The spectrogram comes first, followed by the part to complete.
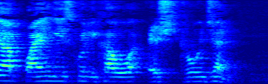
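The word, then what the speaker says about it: oestrogen: कुछ बुक्स में आप पाएंगे इसको लिखा हुआ एस्ट्रोजन। तो बोथ आर सेम, यहां पर ओ साइलेंट है तो एस्ट्रोजन ही बोलते हैं, ओ से कहीं लिखा रहता है कहीं ओगी से, सो डोंट बी कंफ्यूज्ड।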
